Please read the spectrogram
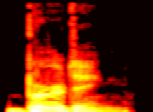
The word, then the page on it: birding: British English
